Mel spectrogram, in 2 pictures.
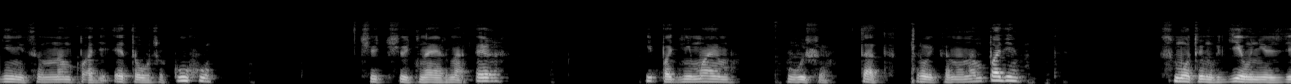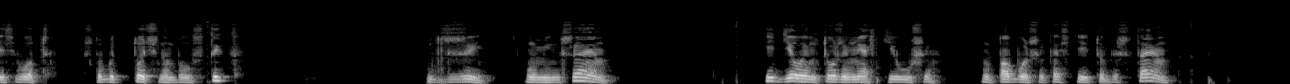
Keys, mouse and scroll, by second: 0.8 click, 4.4 r, 6.3 click, 9.0 KP_3, 10.7-11.5 scroll up 1, 12.0 click, 15.8 click, 17.1 g, 21.5 e, 24.9 e.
